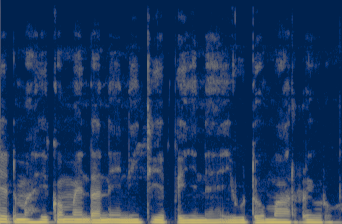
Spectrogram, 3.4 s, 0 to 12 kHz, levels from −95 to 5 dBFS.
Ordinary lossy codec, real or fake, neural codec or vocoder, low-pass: none; real; none; none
